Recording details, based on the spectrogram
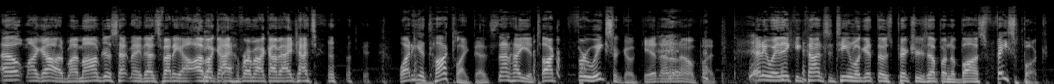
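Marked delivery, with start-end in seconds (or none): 0.0-1.9 put-on teenage Valley Girl voice. Imitating a soon-to-be twelve-year-old calling from school, in a valley girl voice. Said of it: "Sounds like Valley Girl".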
